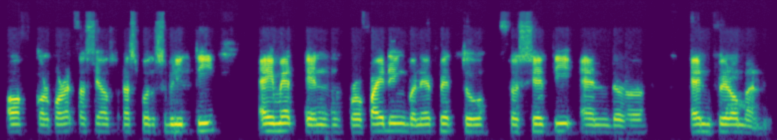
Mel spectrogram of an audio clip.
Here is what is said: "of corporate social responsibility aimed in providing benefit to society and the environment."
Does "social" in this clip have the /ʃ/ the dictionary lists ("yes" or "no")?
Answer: no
